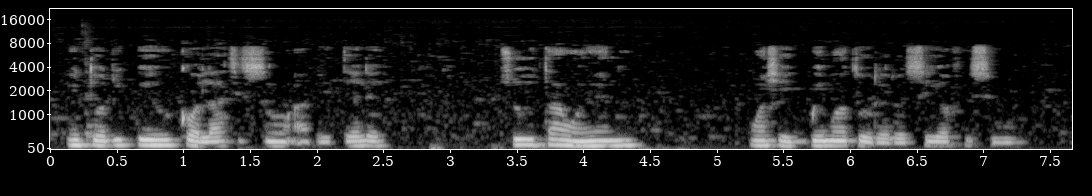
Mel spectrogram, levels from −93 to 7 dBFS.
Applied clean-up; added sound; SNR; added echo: classical method Wiener filter.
